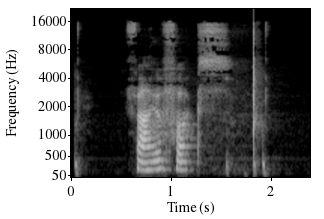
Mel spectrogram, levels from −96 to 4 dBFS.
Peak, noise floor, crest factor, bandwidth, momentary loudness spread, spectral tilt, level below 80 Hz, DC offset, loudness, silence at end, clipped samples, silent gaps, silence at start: 0 dBFS; -55 dBFS; 28 dB; 16.5 kHz; 14 LU; -2 dB/octave; -76 dBFS; under 0.1%; -26 LUFS; 0.45 s; under 0.1%; none; 0.05 s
